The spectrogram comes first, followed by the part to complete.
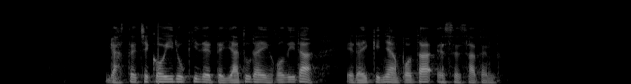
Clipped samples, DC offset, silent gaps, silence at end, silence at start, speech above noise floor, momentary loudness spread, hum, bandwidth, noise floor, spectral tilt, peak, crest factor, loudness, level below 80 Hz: under 0.1%; under 0.1%; none; 1.3 s; 1.05 s; over 52 dB; 8 LU; none; 7.6 kHz; under -90 dBFS; -5.5 dB/octave; -18 dBFS; 22 dB; -38 LUFS; -62 dBFS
